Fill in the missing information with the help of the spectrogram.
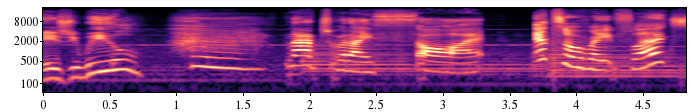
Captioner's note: sigh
